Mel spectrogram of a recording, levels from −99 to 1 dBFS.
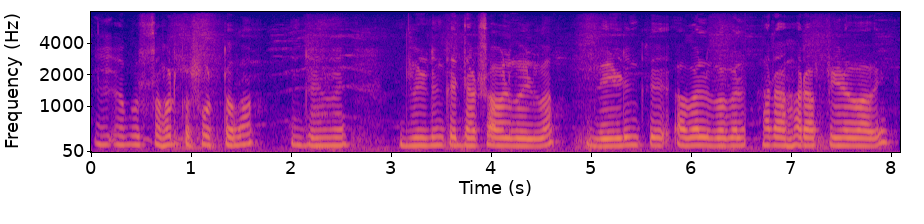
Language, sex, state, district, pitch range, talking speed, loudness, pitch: Bhojpuri, male, Uttar Pradesh, Deoria, 165-180 Hz, 165 wpm, -37 LUFS, 170 Hz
